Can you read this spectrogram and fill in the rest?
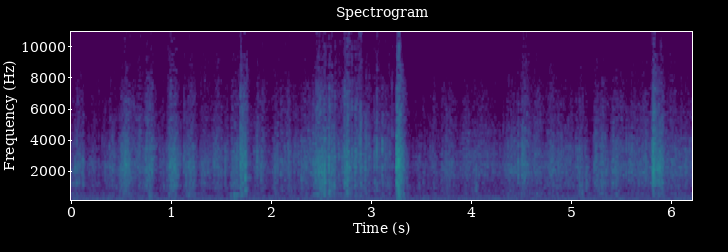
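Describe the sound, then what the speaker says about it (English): Paper crinkling and tearing in short irregular bursts, close by, with a few sharper rips standing out; no talking. "So I'm just ripping through the package"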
